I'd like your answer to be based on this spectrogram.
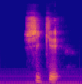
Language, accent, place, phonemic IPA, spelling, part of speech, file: French, France, Lyon, /ʃi.ke/, chiqué, verb / noun, LL-Q150 (fra)-chiqué.wav
- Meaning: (verb) past participle of chiquer; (noun) affectation; airs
